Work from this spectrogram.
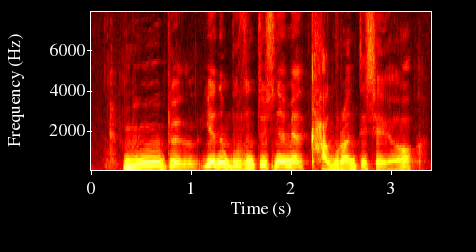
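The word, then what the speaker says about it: Möbel: 자, 무빌, 얘는 무슨 뜻이냐면 가구란 뜻이에요. 무빌 이렇게 합니다.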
